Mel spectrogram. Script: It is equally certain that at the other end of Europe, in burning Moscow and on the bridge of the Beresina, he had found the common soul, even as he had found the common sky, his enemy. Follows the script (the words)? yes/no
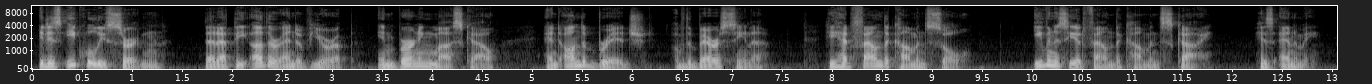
yes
